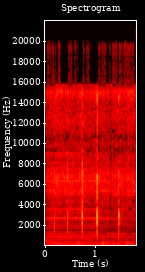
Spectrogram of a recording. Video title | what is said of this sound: Coil Support Former. | it's a dull thud that's what happens when it's soft so you can tell when it's soft but just by the sound of it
